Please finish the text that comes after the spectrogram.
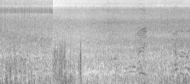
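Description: Sea waves washing in at rising tide on the coast at Dwarka, a broad continuous surf roar mixed with gusty wind buffeting the microphone, loud and close.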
